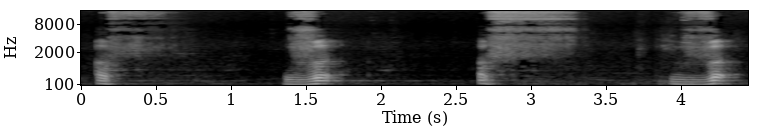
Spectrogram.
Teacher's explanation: Labiodental berarti suara diproduksi dengan menyentuhkan gigi bagian atas dengan bibir bagian bawah.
